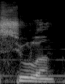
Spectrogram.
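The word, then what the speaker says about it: Siu Lam: sua fuga do Monastério siulan que é a pronúncia em cantonês para chaulin caracterizado por três pés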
